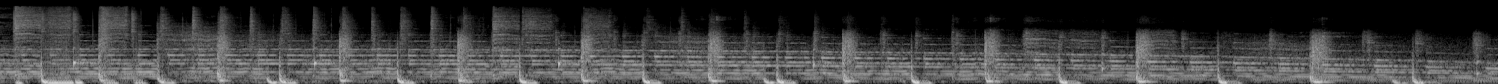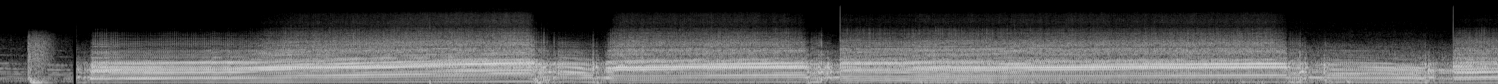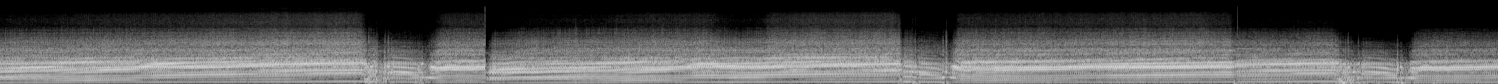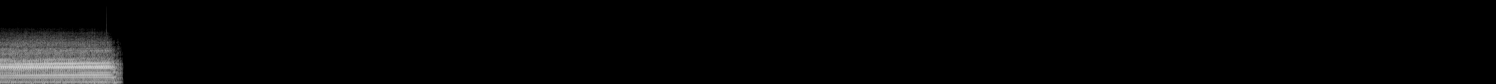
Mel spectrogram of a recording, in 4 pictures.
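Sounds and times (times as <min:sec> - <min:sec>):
car engine accelerating hard: 0:15.8 - 0:46.2.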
